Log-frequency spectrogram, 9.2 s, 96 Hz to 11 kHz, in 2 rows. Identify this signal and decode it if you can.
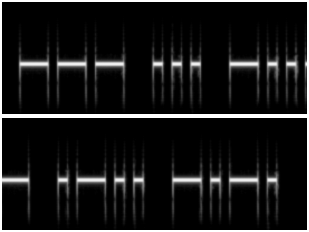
Morse code, heard as a keyed tone, about 8 wpm, 800 Hz. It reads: OSXLC
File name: LEZIONI / 6 PKX0 / 6 PKX0 8wpm 3341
